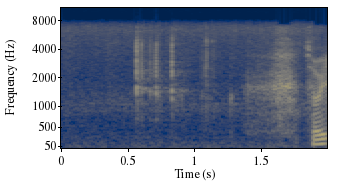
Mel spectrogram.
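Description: Light clicks of 3D-printed plastic parts knocking together as they are handled, a quick cluster about half a second in and a few fainter ones after.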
